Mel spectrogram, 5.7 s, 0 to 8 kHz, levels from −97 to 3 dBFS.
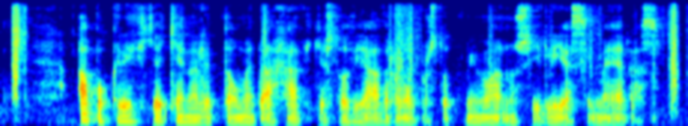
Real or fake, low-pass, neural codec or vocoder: real; 7.2 kHz; none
